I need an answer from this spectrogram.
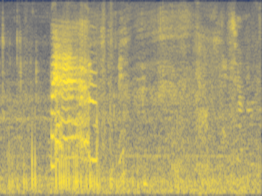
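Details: Pet cat with a funny-sounding voice letting out one harsh, breathy, strained meow lasting under a second, followed by quiet indoor room noise with faint human murmuring.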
